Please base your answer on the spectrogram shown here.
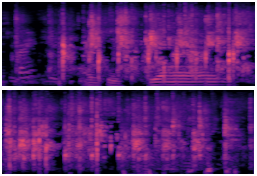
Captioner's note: audience applauding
